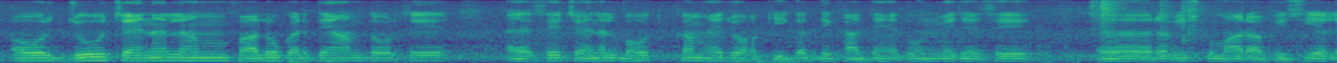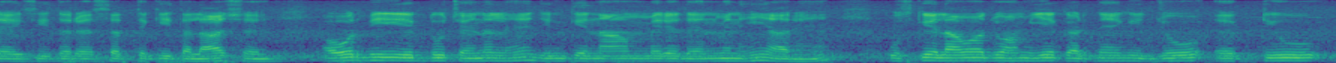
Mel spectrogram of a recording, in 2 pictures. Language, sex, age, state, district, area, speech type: Urdu, male, 30-45, Uttar Pradesh, Azamgarh, rural, spontaneous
